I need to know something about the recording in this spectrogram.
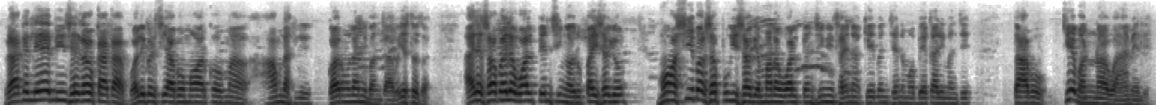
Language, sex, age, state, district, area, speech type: Nepali, male, 60+, West Bengal, Darjeeling, rural, spontaneous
